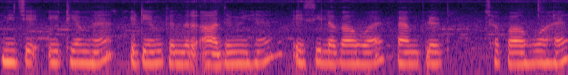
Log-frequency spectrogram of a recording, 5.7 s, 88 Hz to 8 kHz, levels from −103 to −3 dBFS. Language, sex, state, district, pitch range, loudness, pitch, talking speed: Hindi, female, Uttar Pradesh, Gorakhpur, 175-190 Hz, -38 LUFS, 180 Hz, 170 wpm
